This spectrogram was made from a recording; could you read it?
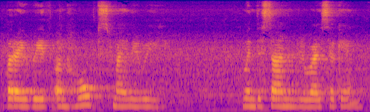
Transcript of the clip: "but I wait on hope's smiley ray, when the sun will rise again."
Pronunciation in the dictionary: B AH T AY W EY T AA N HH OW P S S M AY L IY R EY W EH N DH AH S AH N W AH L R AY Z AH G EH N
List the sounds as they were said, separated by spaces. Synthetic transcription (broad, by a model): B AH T AY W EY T AA N HH OW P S S M AY L IY W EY W EH N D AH S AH N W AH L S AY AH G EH N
